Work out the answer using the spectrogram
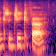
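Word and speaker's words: Krejčíková: Is that am I, am I saying that correctly? Krejcikova. – Yeah, Yeah.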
